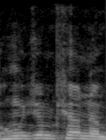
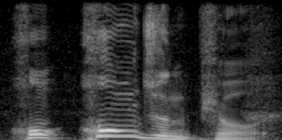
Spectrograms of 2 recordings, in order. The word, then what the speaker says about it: 홍준표: 홍준표 이렇게 하거든. 홍준표죠. 네. 홍준표 아니고 홍준표. 홍준표. 따라해봐요. 홍준표. 홍준표. 아, 참나. 홍준표. 홍준표. 네, 이게 경북 발음과 경남 발음의 차이입니다. 경북은 홍준표, 경남은 홍준표.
